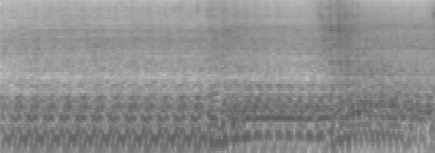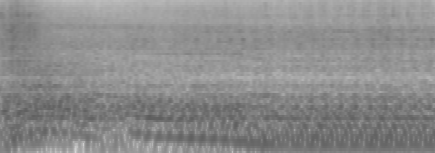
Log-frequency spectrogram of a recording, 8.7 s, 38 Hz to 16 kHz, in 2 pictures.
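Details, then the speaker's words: 1999 Jeep Grand Cherokee 4.7L V8 that was misfiring in a cylinder, first start after replacing all spark plugs: catches and settles into a low, uneven idle with some shake; owner thinks it sounds a little better, cause not pinned down. "I don't know how to review the footage but I think it sounds a little bit better"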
